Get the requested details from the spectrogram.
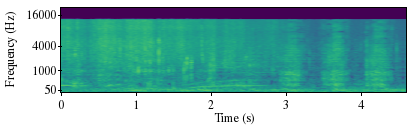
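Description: A few low, drawn-out moos from dairy cows in a herd rise over steady outdoor rustling and shuffling, fairly close, with no one speaking.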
